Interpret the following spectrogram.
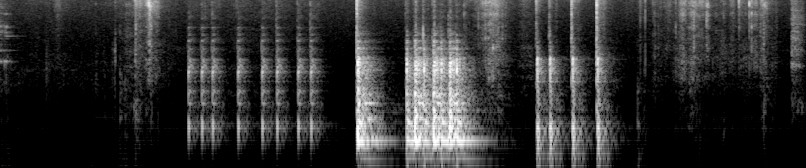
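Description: Sampled percussion sounds triggered by tapping the capacitive key pads of a cardboard recorder built with the KontinuumLAB Instrument Kit (KLIK), set to act as a capacitive percussion set: a quick run of short hits, then a deeper, longer-ringing drum sound about three and a half seconds in, then a few more short hits.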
